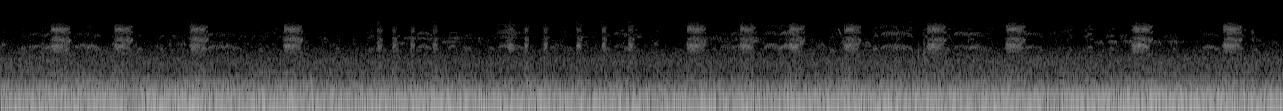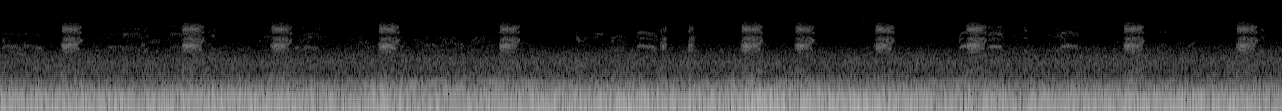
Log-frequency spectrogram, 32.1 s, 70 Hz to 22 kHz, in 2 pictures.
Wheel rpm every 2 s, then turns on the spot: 0, 0, 0, 0, 0, 0, 0, 0, 0, 0, 0, 0, 0, 0, 0, 0.
none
